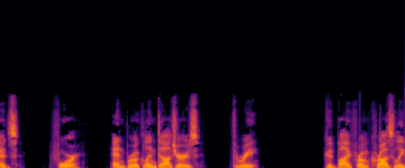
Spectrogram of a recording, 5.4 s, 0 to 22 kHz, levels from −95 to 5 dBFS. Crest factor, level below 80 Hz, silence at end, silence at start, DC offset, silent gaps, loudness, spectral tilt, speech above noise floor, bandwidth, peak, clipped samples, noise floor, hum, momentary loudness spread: 22 dB; -40 dBFS; 0 s; 0 s; 0.9%; 0.34-0.59 s, 1.19-1.42 s, 2.76-3.02 s, 3.52-4.26 s; -21 LUFS; -5.5 dB/octave; over 70 dB; 9.8 kHz; 0 dBFS; under 0.1%; under -90 dBFS; none; 15 LU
